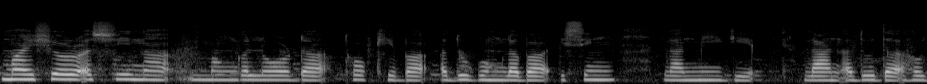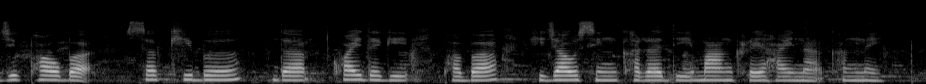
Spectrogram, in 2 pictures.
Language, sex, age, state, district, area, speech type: Manipuri, female, 18-30, Manipur, Chandel, rural, read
